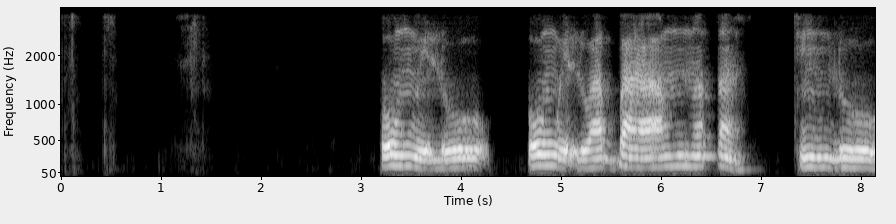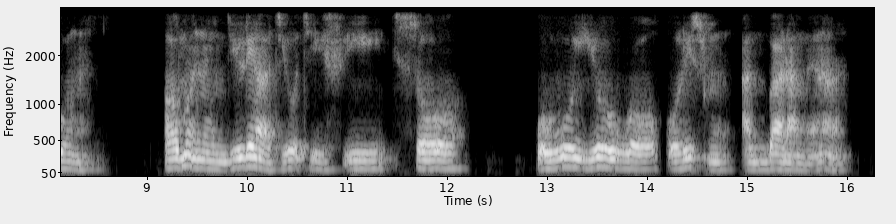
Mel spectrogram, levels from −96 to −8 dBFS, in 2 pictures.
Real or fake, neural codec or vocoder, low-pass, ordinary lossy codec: fake; codec, 16 kHz, 4.8 kbps, FACodec; 3.6 kHz; none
